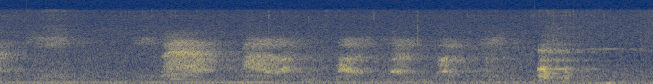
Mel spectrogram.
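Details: Rough, husky barking from a male roe deer in Lessinia, several short harsh calls spaced unevenly, the later ones briefer, over steady low background hiss.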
